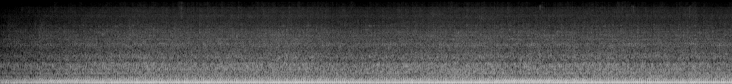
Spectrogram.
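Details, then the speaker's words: Mercury Pro XS 115 HP 2.1L outboard on Mako 18 LTS, warm after 100/300-hour service and lower unit reinstalled, shifted forward and reverse: steady even low drone, no grinding or clunking; healthy. "I'm making sure that works properly that we didn't knock anything out of place when we remove the lower unit there's no grinding there's no clunking everything sounds good to me"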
